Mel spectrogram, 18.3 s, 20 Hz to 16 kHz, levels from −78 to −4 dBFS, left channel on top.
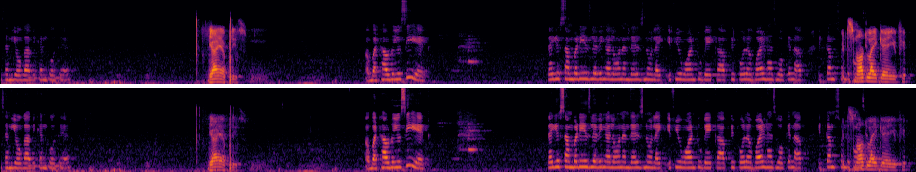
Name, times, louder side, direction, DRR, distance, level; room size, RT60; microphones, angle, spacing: voice 1, 0.0-1.4 1.8-1.9 7.3-8.5 9.1-9.6 11.0-16.0 16.4-17.6, right 4 dB, 60° right, 10 dB, 1.0 m, -35 dB
voice 2, 4.0-5.4 16.8-18.1, left 6 dB, 80° left, 10 dB, 1.3 m, -30 dB
22.5 x 19.0 x 2.5 m, 0.37 s
head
